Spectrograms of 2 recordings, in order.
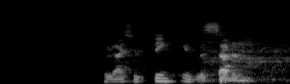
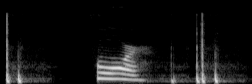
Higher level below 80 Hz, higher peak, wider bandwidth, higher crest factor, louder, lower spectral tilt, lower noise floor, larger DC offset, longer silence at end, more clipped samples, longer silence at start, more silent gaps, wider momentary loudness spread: second, -74 dBFS vs -56 dBFS; second, -12 dBFS vs -2 dBFS; second, 7.8 kHz vs 12 kHz; first, 24 dB vs 16 dB; second, -33 LUFS vs -17 LUFS; second, -6 dB/octave vs -7.5 dB/octave; first, -77 dBFS vs -62 dBFS; neither; second, 0 s vs 0.3 s; neither; first, 1.05 s vs 0.05 s; neither; second, 13 LU vs 19 LU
